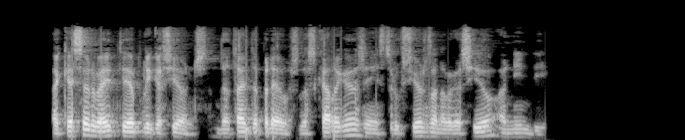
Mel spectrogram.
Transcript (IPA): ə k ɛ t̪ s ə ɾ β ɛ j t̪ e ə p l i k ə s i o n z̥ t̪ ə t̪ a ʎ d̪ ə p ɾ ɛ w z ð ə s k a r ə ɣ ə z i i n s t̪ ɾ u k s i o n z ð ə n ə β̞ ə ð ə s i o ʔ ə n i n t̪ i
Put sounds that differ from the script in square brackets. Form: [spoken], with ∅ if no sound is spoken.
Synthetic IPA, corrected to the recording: ə k ɛ t̪ s ə ɾ β ɛ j t̪ e ə p l i k ə s i o n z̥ [d̪] ə t̪ a ʎ d̪ ə p ɾ ɛ w z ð ə s k a r ə ɣ ə z i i n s t̪ ɾ u k s i o n z ð ə n ə β̞ ə [ɣ] ə s i o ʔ ə n i n [d̪] i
